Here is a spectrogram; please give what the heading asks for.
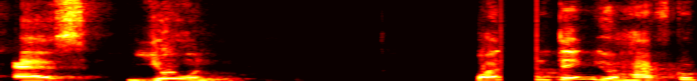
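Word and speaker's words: よん: Number 4 is pronounced as yon. Number 4 is pronounced as yon.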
